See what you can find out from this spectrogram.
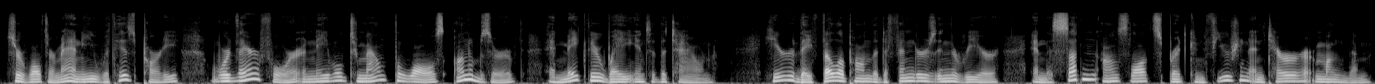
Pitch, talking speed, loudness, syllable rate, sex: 135 Hz, 175 wpm, -18 LUFS, 5.1 syllables/s, male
